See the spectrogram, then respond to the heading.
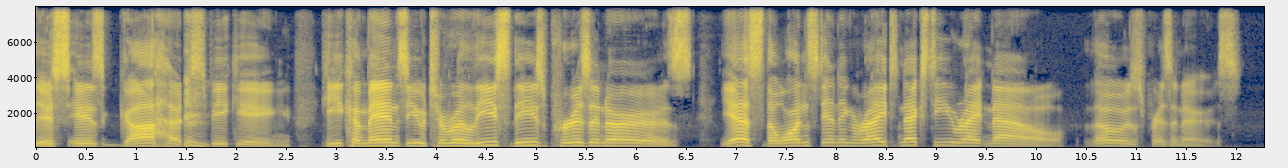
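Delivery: very loud, high, disguised, commanding booming voice. A player telepathically speaks to a half-orc to free prisoners, disguised voice as God. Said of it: "try and disguise my voice and go".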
